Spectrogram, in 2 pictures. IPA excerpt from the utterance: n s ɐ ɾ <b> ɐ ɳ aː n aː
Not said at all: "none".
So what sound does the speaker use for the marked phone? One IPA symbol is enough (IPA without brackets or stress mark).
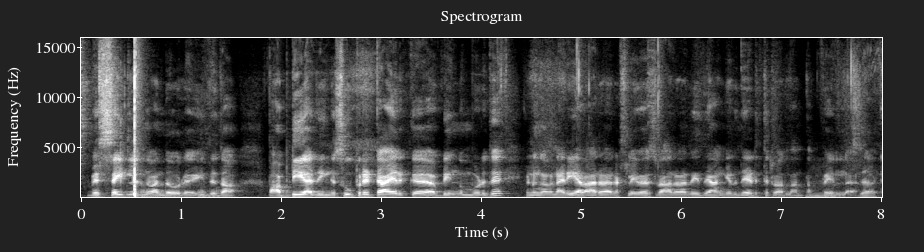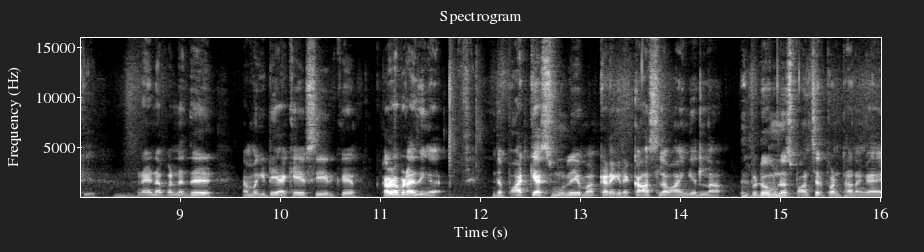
p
